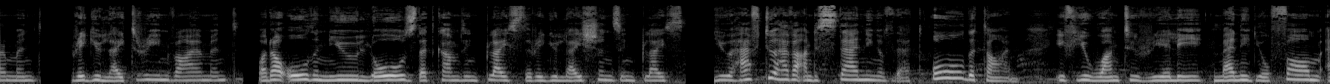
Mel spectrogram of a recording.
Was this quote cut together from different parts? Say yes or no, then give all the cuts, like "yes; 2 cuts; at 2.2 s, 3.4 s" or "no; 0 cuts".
yes; 1 cut; at 2.5 s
